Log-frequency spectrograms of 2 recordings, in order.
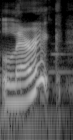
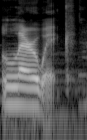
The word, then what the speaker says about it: Lerwick: There's also a bit of a friendly debate about how to pronounce the town's name. Some say Lerwick, others Lerwick. After asking quite a few locals before filming this video, the vote seemed pretty evenly split, so I've gone with Lerwick.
